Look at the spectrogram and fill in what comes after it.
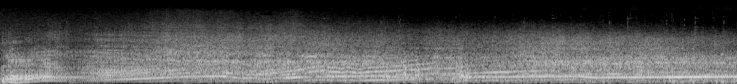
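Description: Chevrolet Camaro launching from a drag-strip start line and accelerating hard down the quarter mile, the engine note climbing and dropping back at each upshift, several times.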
